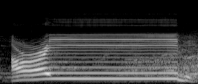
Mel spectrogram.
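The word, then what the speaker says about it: عين: তাহলে এই অক্ষরটি কণ্ঠনালীর মাঝখান থেকে একটু চাপ দিয়ে তাকান তো, ঠিক এইভাবে আই আইন।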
